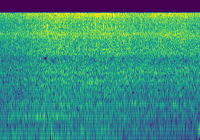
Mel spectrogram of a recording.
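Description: Street-cleaning machinery running steadily: a low engine hum under an even hiss, with a faint thin whine about half a second in.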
